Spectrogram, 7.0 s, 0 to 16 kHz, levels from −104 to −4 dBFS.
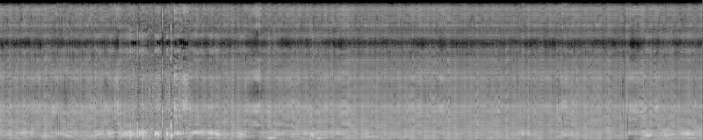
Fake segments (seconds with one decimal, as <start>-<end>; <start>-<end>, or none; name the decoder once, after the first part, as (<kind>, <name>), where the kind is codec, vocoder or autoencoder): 0.0-1.3 (vocoder, BigVGAN v2); 1.9-7.0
